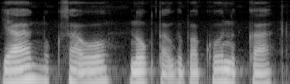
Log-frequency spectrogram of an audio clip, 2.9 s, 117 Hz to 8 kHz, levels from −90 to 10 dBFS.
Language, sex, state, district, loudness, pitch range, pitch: Garo, male, Meghalaya, South Garo Hills, -17 LUFS, 105-120 Hz, 110 Hz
